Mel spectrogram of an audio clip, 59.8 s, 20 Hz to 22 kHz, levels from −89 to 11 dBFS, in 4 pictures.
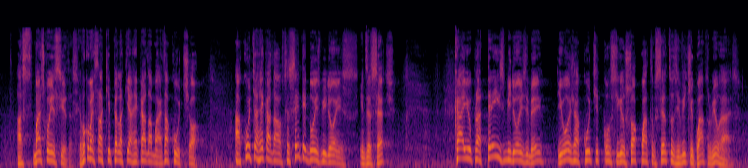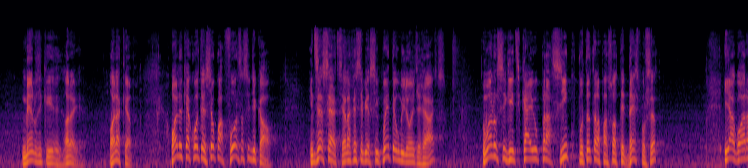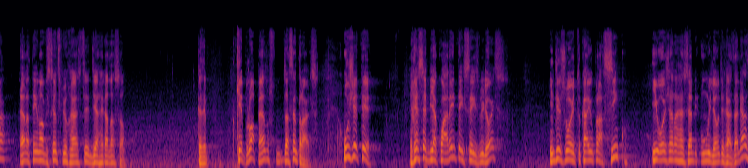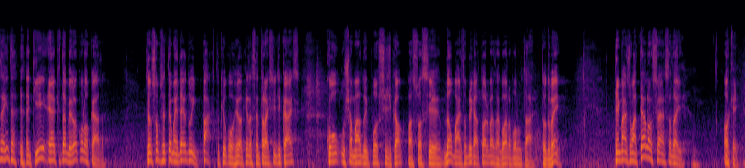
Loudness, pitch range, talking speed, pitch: -29 LUFS, 115-170 Hz, 160 wpm, 145 Hz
